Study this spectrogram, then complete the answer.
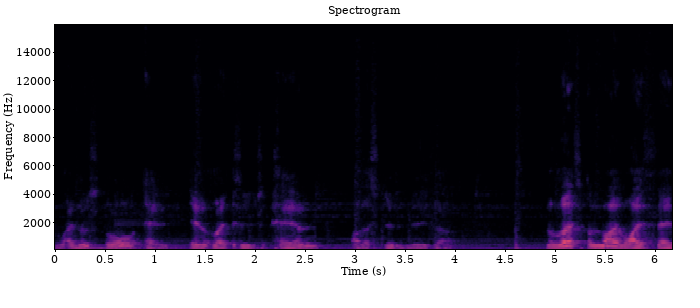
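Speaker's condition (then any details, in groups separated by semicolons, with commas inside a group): Facial palsy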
